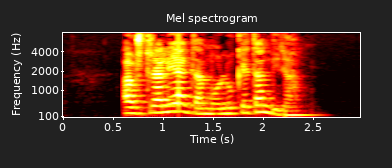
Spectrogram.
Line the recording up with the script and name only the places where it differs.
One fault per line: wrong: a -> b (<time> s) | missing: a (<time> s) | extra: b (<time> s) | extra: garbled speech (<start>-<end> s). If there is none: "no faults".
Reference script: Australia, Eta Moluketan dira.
no faults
